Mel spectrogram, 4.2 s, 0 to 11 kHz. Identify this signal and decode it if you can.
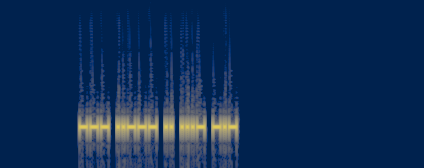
Morse code, heard as a keyed tone, about 44 wpm, 700 Hz. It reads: O2IVK
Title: Code Groups - 5 Letter:Numbers - 45wpm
